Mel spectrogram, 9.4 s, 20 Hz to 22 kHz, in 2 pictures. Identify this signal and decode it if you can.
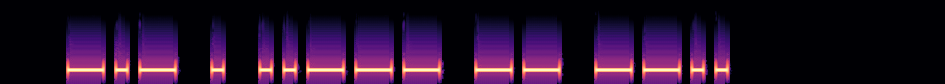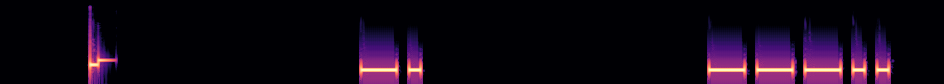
Morse code, heard as a keyed tone, about 20 wpm, spaced as for 13 wpm, 700 Hz. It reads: KE2MZ N8
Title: USA Call Signs - 5 Characters - 8x Character Spacing - 20wpm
